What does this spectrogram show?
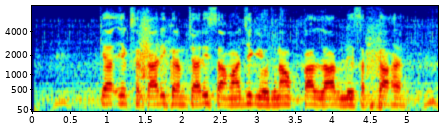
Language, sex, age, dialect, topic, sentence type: Hindi, male, 31-35, Kanauji Braj Bhasha, banking, question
